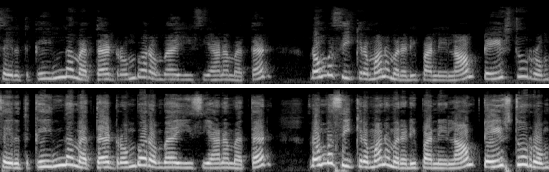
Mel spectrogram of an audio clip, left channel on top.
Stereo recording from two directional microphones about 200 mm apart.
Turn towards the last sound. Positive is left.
turn(degrees=-35)  # may be behind; listen again after turning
